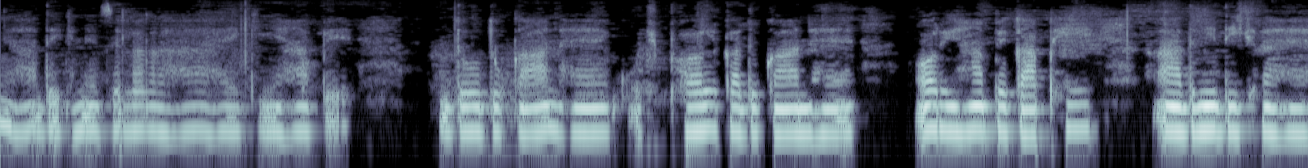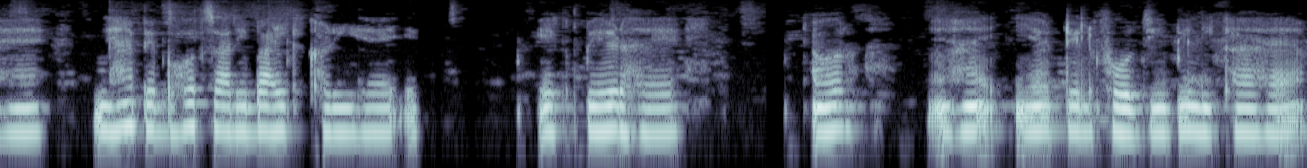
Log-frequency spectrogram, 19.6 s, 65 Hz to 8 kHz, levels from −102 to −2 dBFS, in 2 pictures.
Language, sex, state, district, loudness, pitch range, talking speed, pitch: Hindi, female, Chhattisgarh, Balrampur, -24 LUFS, 180-195 Hz, 135 wpm, 185 Hz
